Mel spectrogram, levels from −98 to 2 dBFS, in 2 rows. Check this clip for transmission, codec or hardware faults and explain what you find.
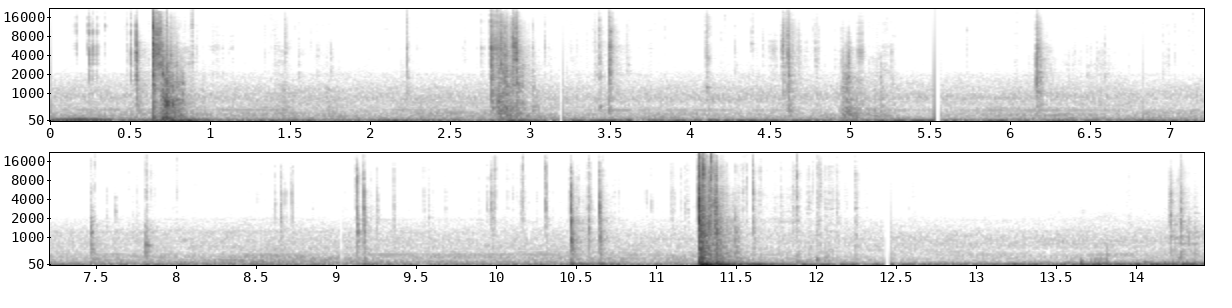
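Four blocks of digital silence interrupt the audio, at 3.18 to 3.20 s, 5.52 to 5.56 s, 9.02 to 9.04 s and 12.42 to 12.46 s. Each time, the output buffer likely went unfilled in time and was passed on as zeros. The first and third gaps last 20 ms, the second and fourth 40 ms. Each block drops to dead silence and returns with no fade. All four gaps are long enough to come across as brief audible holes rather than ticks.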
